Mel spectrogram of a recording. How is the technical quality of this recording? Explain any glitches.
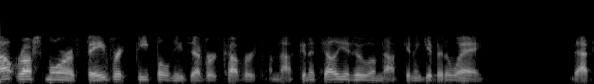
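The quality is poor throughout, with speech that sounds thin, boxed-in and buzzy for the whole clip. This is heavy damage from the AMR narrowband mobile codec. Everything above 3.7 kHz and below about 250 Hz is gone, leaving a telephone-band voice. The raspy, synthetic texture comes from the codec rebuilding speech from a vocal-tract model fed with sparse pulses. That roughness fits a low AMR-NB mode of around 6.7 kbps.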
